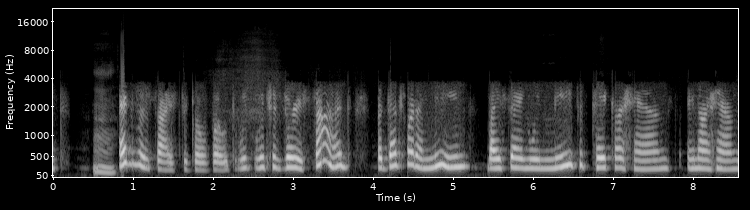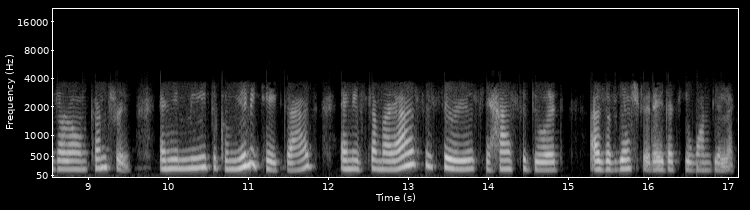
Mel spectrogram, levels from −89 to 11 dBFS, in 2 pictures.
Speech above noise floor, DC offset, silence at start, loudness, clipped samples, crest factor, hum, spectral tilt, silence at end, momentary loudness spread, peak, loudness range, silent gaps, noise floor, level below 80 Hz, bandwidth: 22 dB; under 0.1%; 0 s; -18 LUFS; under 0.1%; 18 dB; none; -9.5 dB/octave; 0.1 s; 11 LU; 0 dBFS; 5 LU; none; -40 dBFS; -66 dBFS; 5.2 kHz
